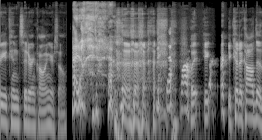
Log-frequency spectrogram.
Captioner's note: laughter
